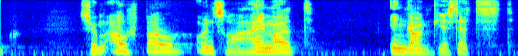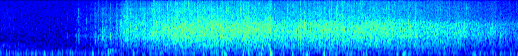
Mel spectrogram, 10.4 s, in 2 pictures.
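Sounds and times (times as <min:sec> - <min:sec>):
speech: 0:00.0 - 0:00.2, 0:00.8 - 0:03.2, 0:03.9 - 0:05.2
applause in the Berliner Kongresshalle: 0:05.9 - 0:10.3.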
